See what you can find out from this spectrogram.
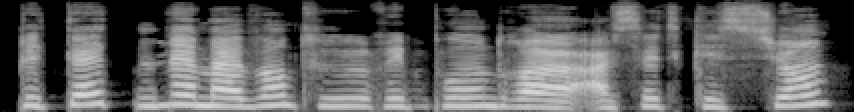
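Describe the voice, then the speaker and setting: A woman guest author talking in a casual interview, animated and hesitant, laughing often and slipping into English. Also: high-pitched, a little slow, no room sound, studio quality.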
